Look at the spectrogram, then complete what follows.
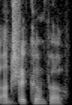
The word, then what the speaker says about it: Antetokounmpo: That it's like holy shit, word's actually not that hard to pronounce. Antetokounmpo.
